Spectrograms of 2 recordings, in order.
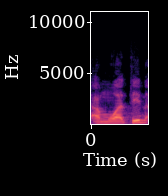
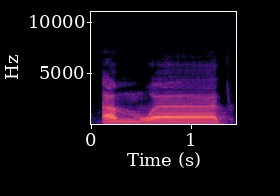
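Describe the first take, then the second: First: The word ends with an in sound. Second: The word ends on a bare t sound. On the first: The speaker calls it wrong. "tidak dibaca" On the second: The speaker calls it right. "tapi baca"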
